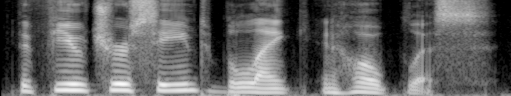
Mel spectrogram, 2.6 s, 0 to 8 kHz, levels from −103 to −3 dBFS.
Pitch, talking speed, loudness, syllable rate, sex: 150 Hz, 140 wpm, -18 LUFS, 4.8 syllables/s, male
